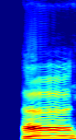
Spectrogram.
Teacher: Huruf H dari pangkat tenggorokan atau aqsal halqi.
